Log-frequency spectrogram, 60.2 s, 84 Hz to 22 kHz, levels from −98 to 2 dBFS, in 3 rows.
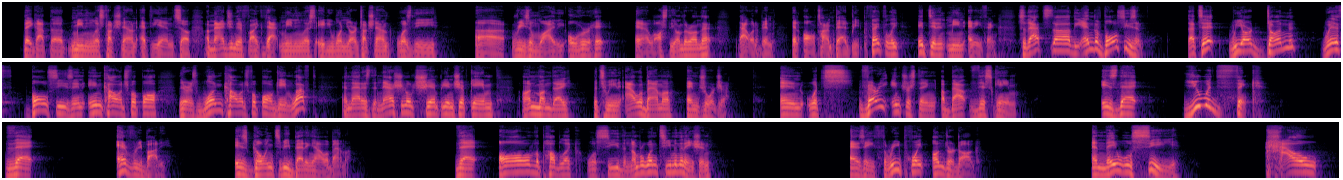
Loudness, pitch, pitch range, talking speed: -31 LUFS, 120 Hz, 100-150 Hz, 125 wpm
